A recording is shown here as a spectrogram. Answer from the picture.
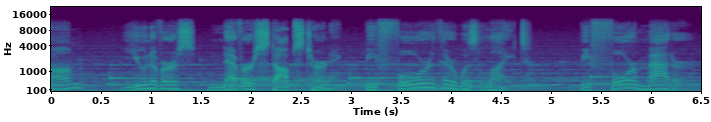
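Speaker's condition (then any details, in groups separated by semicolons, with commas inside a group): No condition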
